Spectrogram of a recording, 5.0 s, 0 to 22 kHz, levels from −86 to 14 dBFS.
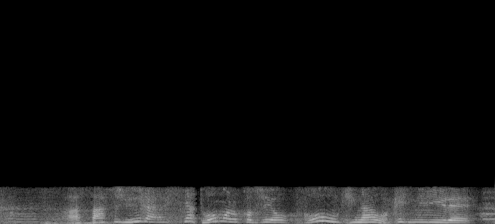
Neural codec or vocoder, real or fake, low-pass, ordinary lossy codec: codec, 16 kHz in and 24 kHz out, 0.4 kbps, LongCat-Audio-Codec, fine tuned four codebook decoder; fake; 3.6 kHz; AAC, 16 kbps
